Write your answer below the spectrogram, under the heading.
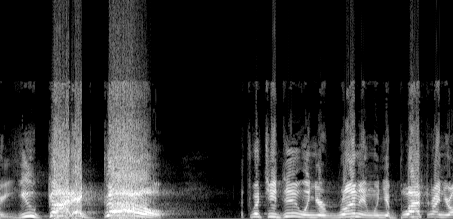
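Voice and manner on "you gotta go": much higher, much louder, slow shout; a runner yelling as he hands off the baton; relay yell. Pretend. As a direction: bellow it to your running partner. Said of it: "you'll yell at your partner".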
